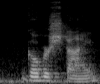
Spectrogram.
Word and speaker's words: Goberstein: to mention it again faina goberstein no not stein stein she joined us on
